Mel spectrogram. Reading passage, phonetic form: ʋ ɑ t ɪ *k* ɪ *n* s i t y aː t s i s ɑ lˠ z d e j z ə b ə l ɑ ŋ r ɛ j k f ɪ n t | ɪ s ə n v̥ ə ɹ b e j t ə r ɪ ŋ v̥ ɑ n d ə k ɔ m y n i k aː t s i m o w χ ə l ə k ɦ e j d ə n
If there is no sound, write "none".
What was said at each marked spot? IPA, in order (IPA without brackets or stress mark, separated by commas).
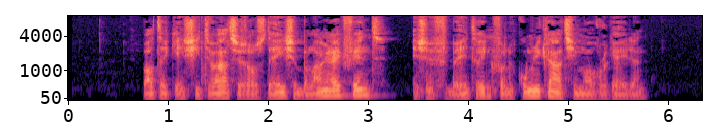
k, n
